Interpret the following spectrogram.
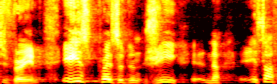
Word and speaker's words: Xi: Is President Xi, now, is that how it's pronounced?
